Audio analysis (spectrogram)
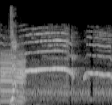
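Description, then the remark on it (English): A fox's shrill, wailing scream from foxes mating, loud, holds for over a second, then breaks into a second strained, quavering cry with no other sounds around it. “That's foxes. It's foxes having a...”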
